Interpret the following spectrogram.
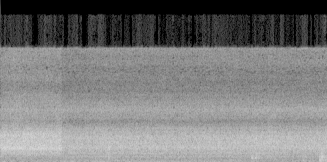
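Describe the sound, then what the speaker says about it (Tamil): Onion and garlic sizzle steadily as they are sautéed in a pan, a loud continuous frying hiss that fills the whole clip, with faint stirring clinks near the end. "இப்போ வந்து வெங்காயம் வதங்கிட்டதுக்கப்புறம் பூண்டு கொஞ்சம் சேர்த்து வதக்கிடுவோம்."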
